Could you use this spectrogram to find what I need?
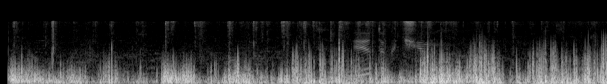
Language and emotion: Russian, neutral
